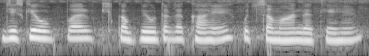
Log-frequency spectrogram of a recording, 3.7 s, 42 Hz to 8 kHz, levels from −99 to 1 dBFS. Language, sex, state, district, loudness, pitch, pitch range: Hindi, female, Uttar Pradesh, Lucknow, -16 LUFS, 215 Hz, 195-225 Hz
